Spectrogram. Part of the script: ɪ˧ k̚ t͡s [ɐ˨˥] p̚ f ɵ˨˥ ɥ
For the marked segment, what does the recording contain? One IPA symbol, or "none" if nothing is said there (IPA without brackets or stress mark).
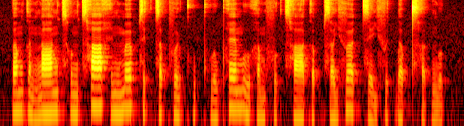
ɐ˨˥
